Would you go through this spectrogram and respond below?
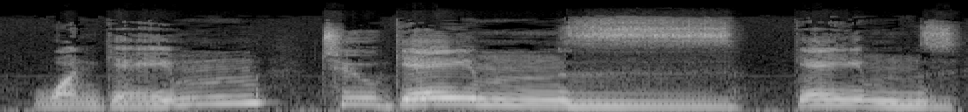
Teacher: the last sound you hear in the word game is the m sound m which is a voiced consonant so because of that when you add an S the S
